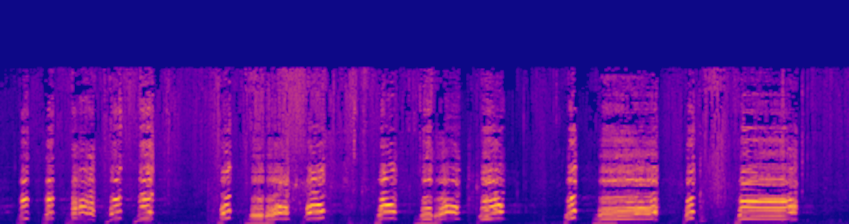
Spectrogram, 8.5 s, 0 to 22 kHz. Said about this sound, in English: about 100 geese flying in a V right in front of us. And they're heading this way. It's about to get real.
